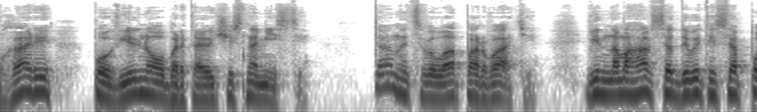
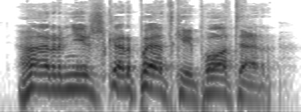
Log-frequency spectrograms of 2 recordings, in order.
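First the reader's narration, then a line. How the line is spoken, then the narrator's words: Growled. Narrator (Ukrainian): прогарчав Муді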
